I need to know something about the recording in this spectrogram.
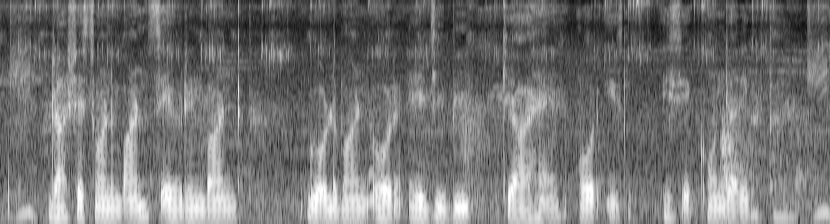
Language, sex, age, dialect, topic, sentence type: Hindi, male, 18-24, Hindustani Malvi Khadi Boli, banking, question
